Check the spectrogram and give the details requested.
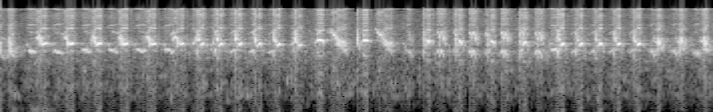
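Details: Rapid, high-pitched warbling and chirping from a hooded siskin, with twittering phrases that run together seamlessly. The song is meant for young birds to learn.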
